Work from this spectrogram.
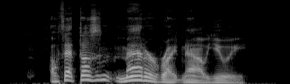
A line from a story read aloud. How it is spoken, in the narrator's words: Ritsu snapped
